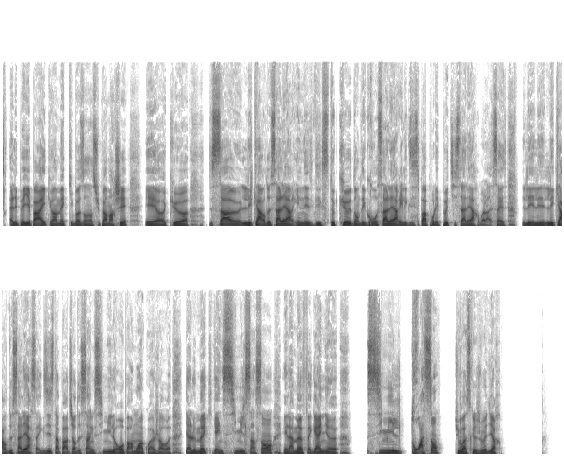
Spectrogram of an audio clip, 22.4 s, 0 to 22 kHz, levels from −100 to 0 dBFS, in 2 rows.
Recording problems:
none

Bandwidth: 16 kHz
